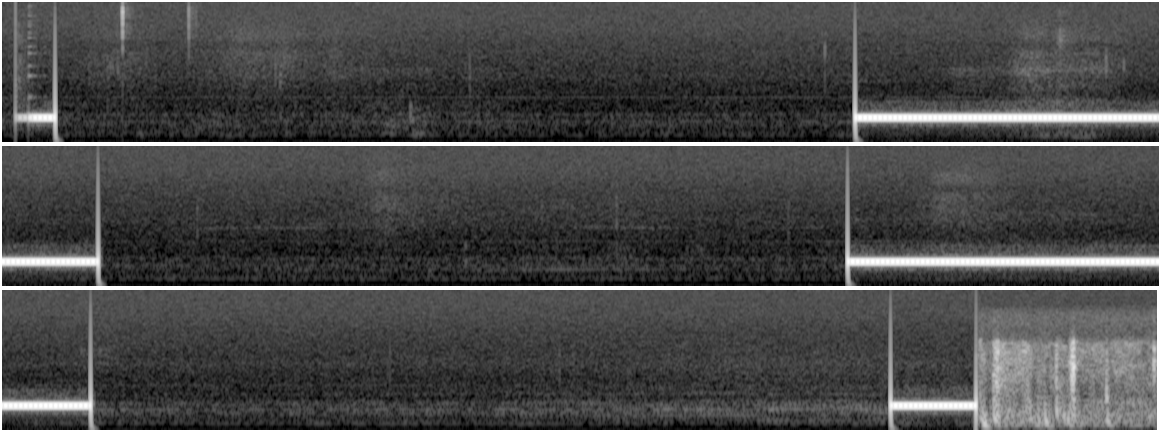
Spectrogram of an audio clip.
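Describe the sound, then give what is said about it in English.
A phone ringback tone purrs in steady two-second bursts separated by long silent gaps, clear, repeating three times before a click and a rush of noise cut it off, while calling Kevin Gillespie of Red Beard Restaurants. “No, I'm gonna let's call Kevin Gillespie.”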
